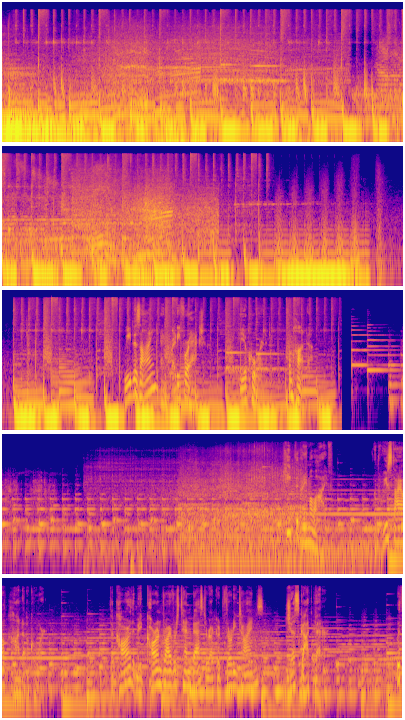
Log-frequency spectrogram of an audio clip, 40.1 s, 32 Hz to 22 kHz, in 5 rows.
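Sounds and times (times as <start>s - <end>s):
music with pulsing bass beat: 0.0s - 15.4s
background music: 0.0s - 15.5s, 16.2s - 40.0s
car tyres squealing: 0.1s - 7.0s, 8.4s - 13.0s, 25.7s - 30.2s.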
